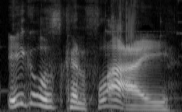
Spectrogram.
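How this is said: A put-on voice with halting, oddly paced delivery. "Christopher Walken reading anything"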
